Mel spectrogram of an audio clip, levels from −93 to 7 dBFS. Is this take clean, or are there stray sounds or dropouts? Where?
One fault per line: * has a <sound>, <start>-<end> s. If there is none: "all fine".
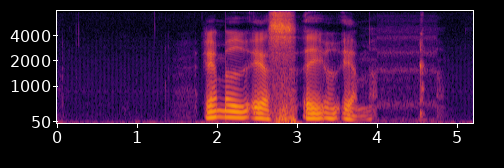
* has a laugh, 4.5-4.6 s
